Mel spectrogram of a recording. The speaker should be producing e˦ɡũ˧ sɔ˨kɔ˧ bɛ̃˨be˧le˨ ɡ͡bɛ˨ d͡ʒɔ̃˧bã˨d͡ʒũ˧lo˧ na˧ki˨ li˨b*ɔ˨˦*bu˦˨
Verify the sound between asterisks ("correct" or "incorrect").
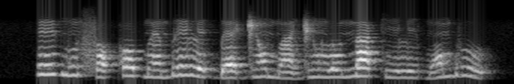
incorrect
